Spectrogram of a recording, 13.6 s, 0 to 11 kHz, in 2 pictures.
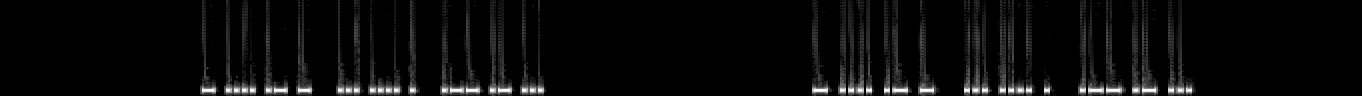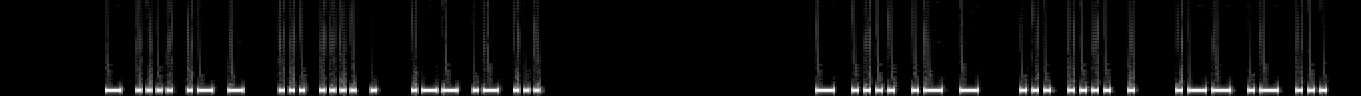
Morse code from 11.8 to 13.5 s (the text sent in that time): SHE WAS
